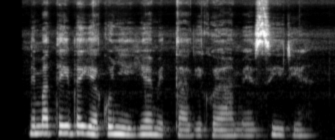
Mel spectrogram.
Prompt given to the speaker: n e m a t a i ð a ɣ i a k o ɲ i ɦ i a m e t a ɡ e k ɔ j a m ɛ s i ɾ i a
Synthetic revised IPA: n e m a t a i ð a ɣ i a k o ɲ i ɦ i a m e t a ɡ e k ɔ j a m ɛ s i ɾ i a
